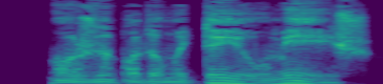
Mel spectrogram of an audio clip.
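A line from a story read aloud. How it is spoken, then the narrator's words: Wolf's growl. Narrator (Russian): рыкнул волк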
